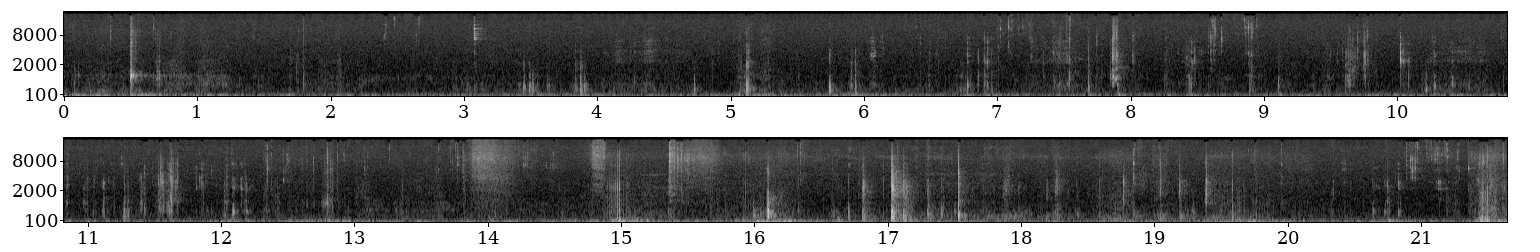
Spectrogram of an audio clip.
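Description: Someone bites and chews a sample of a Bashkir variety, producing faint, irregular crunches and soft squishy chewing sounds at close range, with a few louder bites later on and no talk.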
